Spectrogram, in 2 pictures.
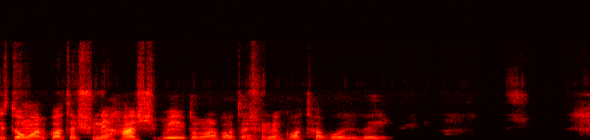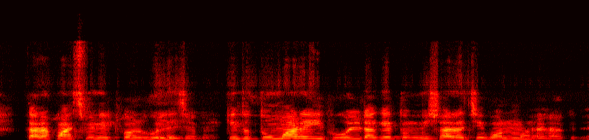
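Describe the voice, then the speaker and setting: There is a quiet background as a woman speaks in an unremarkable speaking voice. Her pitch is fairly high, with ordinary pitch variation. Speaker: English teacher. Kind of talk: tutorial.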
